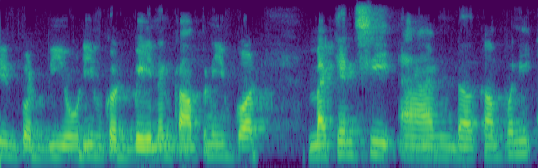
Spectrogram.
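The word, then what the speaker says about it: Bain & Company: actually, look, you know, this is people talk about Bain and Co. I don't know, like it should be, you know, Bain and Company.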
